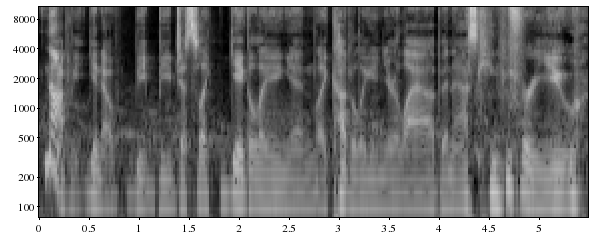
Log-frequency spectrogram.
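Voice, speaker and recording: A man's voice: on the low side, moderate pace, faint music behind, lightly acted. A young man playing an awkward, caring college-age ex-boyfriend in an improvised intimate audio roleplay, earnest and stammering as he rambles. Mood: awkward, flustered. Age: young adult.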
